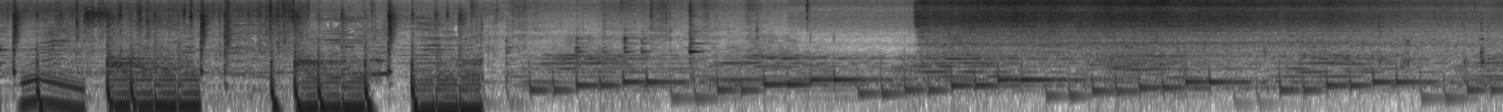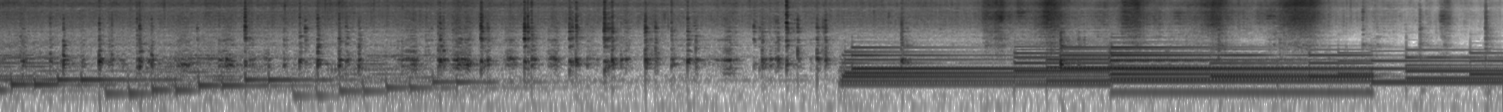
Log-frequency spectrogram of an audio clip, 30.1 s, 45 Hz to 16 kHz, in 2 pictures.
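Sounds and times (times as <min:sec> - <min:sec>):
background music: 0:00.0 - 0:21.1, 0:23.4 - 0:30.0
food sizzling in a pan: 0:00.0 - 0:29.7
utensil tapping against a pan: 0:14.8 - 0:24.2.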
